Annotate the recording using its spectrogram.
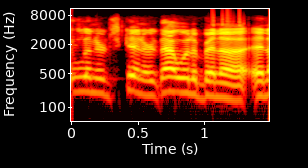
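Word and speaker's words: Lynyrd Skynyrd: Florida being Florida segment, Florida man wanted for stealing a trove of Leinard Skynyrd, is that how you say it? Memorabilia? No, that's Leonard Skinner.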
